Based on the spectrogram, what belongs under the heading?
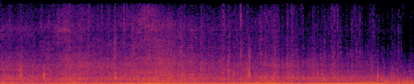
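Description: Nissan Skyline's engine running and blipped a few times, its pitch rising and falling in the middle before settling back to a steady hum.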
